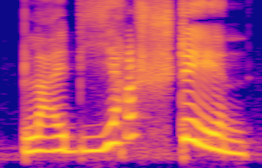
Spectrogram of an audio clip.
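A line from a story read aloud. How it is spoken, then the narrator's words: Man hissing. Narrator (German): zischte der Mann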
